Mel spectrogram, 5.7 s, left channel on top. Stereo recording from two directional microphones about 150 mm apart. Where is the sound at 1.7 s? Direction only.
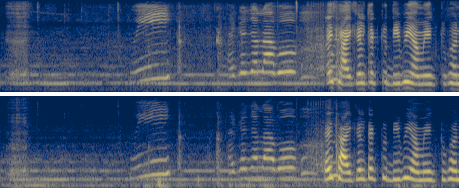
60° left (ahead or behind).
